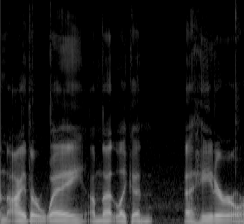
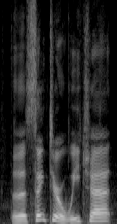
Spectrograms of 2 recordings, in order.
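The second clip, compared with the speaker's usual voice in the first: usual speaking voice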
